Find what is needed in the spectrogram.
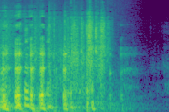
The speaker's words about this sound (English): I'm hearing pages turn. Anybody else looking this up? I am.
